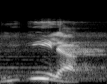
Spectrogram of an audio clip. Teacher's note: یہ معروف پڑھنا ہے، مجہول آواز سے بچنا ہے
